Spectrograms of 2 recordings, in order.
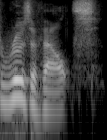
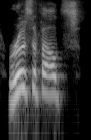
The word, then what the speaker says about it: RSVLTS: you're looking at right now and it is pronounced Roosevelt's uh but it's rsvlts but it's supposed to be pronounced Roosevelt's clothing uh has made available its next line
